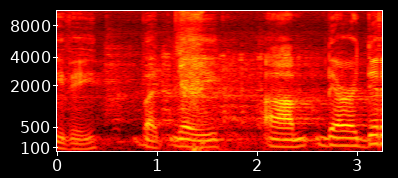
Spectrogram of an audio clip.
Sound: audience chuckles

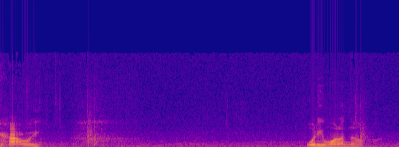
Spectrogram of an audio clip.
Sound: sigh

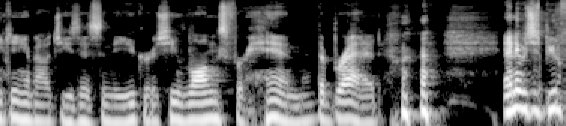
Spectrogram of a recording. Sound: laughs

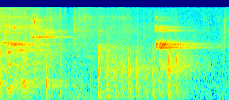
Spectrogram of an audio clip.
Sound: hand tapping ground

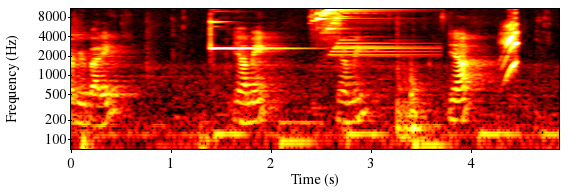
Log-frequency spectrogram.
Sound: bell rings

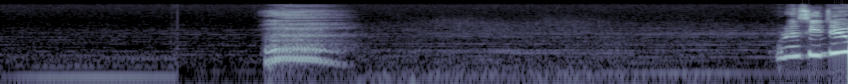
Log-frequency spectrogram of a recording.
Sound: gasp

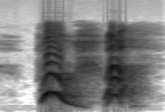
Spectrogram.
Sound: sighs

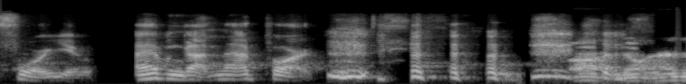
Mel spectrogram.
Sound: laughs

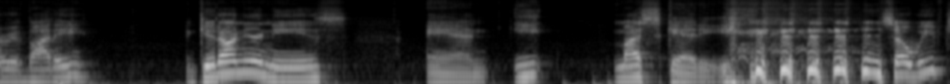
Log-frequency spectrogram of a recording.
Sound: laughs

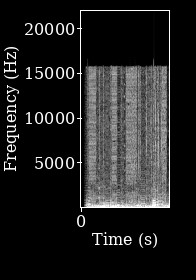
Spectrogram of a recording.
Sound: glitch SFX

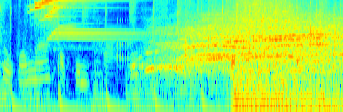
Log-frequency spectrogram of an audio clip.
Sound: applause

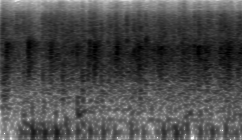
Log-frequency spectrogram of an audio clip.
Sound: applause

